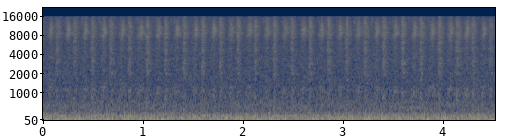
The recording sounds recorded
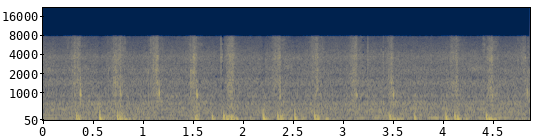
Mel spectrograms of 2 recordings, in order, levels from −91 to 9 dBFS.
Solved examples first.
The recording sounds remade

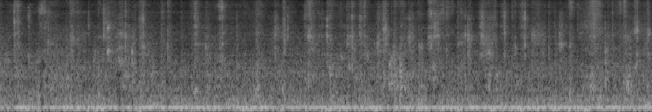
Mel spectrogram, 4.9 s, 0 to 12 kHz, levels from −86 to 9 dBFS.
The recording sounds remade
